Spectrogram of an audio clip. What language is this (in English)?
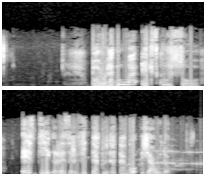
Esperanto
